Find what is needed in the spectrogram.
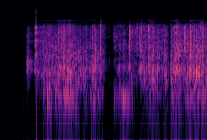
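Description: A foil snack bag of salt-and-lemon potato chips crinkling and crackling as it is opened and handled, with a sharp click shortly after the start.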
